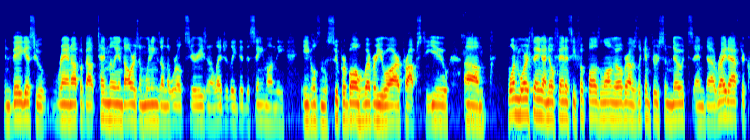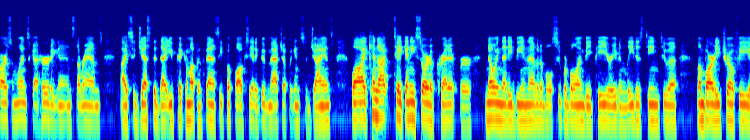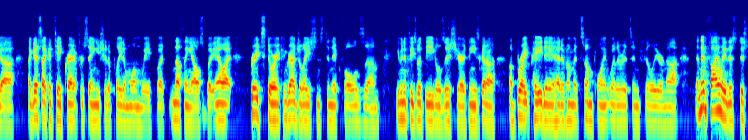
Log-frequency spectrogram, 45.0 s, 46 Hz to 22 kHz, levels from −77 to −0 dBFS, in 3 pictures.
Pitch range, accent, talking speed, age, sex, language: 105-120 Hz, American, 225 wpm, 40-59, male, English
